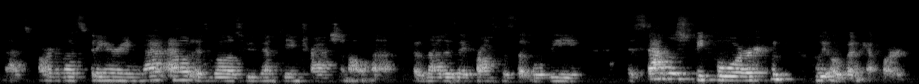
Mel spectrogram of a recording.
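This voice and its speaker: A woman's voice: fairly low pitch, normal speed, darkish tone, dull audio. Woman explaining in an echoey meeting room. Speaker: parks staff member at a board meeting. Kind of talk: informal meeting discussion. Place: indoor public meeting room. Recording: echoey meeting room, distant mic, faint noise.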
